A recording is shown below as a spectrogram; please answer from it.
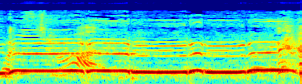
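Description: A man imitating a recorder with his voice, holding high notes that step down about halfway through and back up near the end.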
